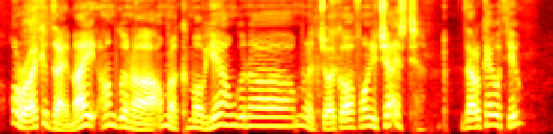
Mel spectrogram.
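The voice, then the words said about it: Unconvincing put-on Australian accent. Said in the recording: “when you're trying to do an Aussie accent, it doesn't work”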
